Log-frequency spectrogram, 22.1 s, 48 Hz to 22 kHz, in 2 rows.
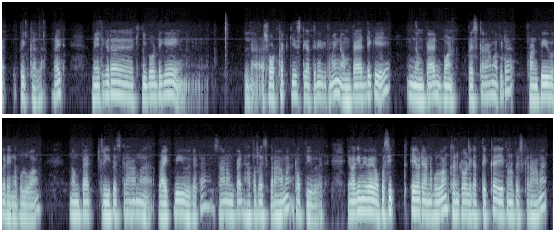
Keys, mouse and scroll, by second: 0.9 click, 1.2 click, 2.3 click, 9.3 KP_1, 13.4 KP_3, 16.5 KP_7.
